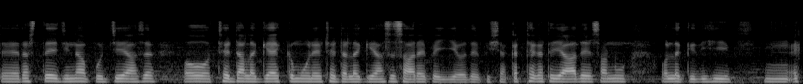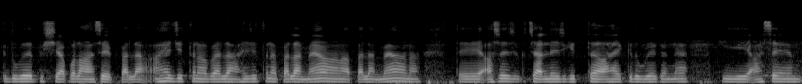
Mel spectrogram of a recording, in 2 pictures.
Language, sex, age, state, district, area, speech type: Dogri, male, 18-30, Jammu and Kashmir, Kathua, rural, spontaneous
